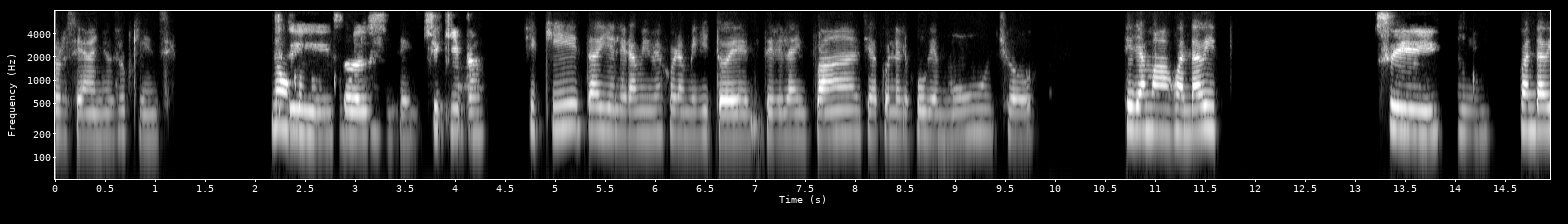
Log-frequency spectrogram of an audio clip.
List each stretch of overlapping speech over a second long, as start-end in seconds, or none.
2.2-3.6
